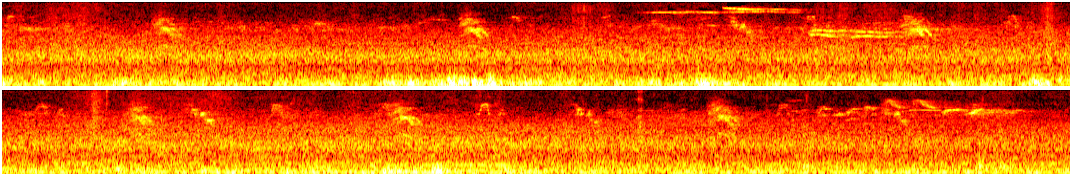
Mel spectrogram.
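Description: Small birds chirping in short, scattered calls over a steady low rumble, with gusts of wind buffeting the microphone near the start and about two seconds in.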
